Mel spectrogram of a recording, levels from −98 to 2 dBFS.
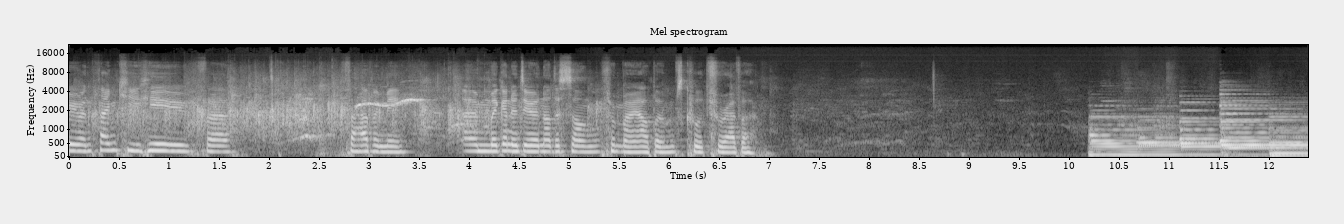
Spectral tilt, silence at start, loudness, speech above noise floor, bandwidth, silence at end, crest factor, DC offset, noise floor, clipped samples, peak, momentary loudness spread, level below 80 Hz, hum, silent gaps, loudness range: -4 dB/octave; 0 s; -14 LUFS; 35 dB; 16 kHz; 0 s; 16 dB; under 0.1%; -48 dBFS; under 0.1%; 0 dBFS; 6 LU; -36 dBFS; none; none; 10 LU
